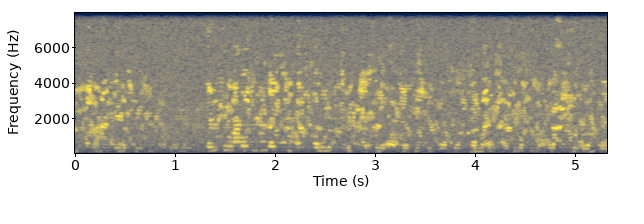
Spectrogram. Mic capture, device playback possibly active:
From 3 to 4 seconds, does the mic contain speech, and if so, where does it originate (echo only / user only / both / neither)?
echo only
